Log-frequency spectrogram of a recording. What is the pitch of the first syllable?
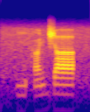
low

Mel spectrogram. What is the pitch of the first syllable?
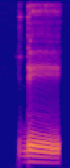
low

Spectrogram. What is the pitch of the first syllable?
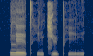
falling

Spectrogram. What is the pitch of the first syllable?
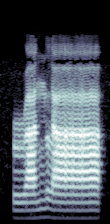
rising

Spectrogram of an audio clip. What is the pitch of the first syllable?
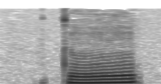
rising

